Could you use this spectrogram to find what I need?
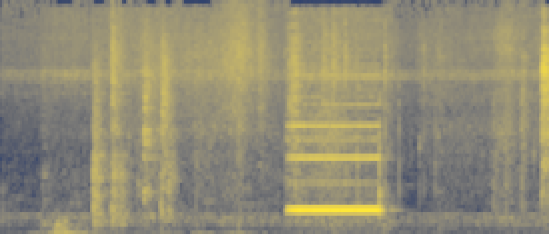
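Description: A telephone call is placed from another number: scattered clicks and handling knocks lead into a single steady electronic tone lasting about a second, then quiet clicks again.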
